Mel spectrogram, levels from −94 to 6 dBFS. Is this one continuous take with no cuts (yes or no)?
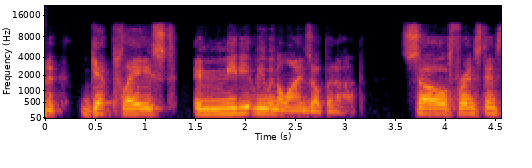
yes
